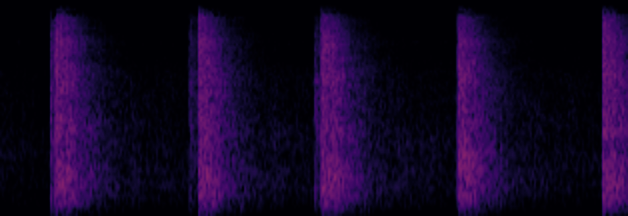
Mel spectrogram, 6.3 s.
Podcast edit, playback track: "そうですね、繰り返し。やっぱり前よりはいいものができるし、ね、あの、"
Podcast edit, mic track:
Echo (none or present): none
